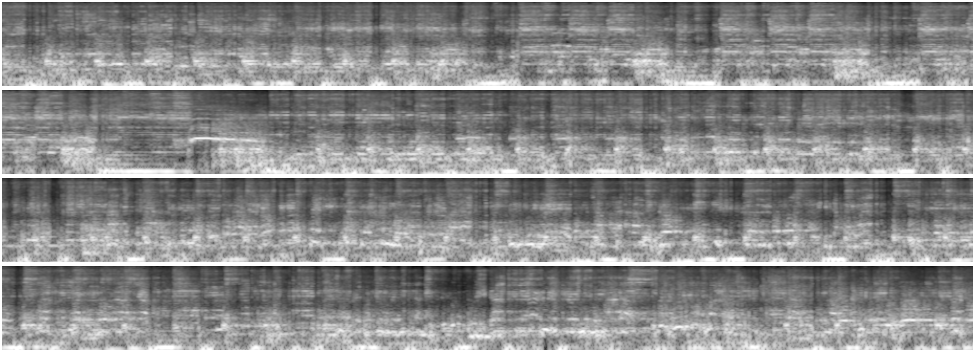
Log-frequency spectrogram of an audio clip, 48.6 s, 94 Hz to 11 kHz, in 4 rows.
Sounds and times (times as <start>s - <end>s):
Rock and roll: 0.0s - 48.5s.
